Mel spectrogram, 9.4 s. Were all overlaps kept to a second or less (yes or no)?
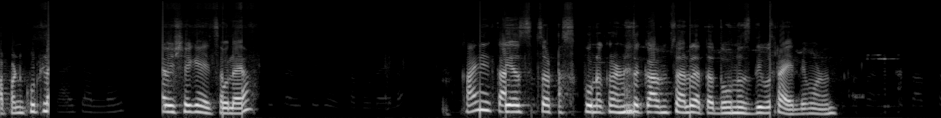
yes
